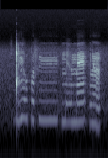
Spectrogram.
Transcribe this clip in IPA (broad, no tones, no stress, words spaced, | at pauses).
ɡ͡ǃẽ ɦupə fyː | meɦømɛ | lə̃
